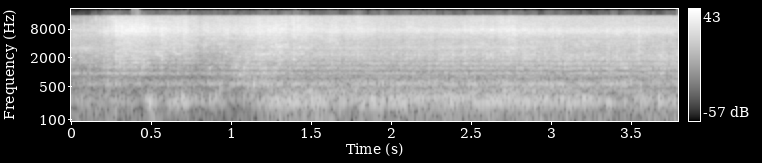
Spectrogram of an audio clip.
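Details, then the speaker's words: Sloan sensor-operated flushometer with EBV-375-A pressure cap gauge, pressure lingering around 20 psi during flush then rising to static at shutoff: sharp rush of water opening, settling into steady hiss; normal flush. "now we rise at the shutoff and then once it shuts off completely the static pressure builds back up in the valve and it registers what the static pressure is in the facility"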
